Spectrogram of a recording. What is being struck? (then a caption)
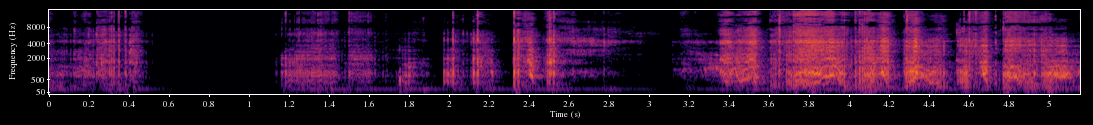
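Polystyrene foam block. Long fingernails scratch the top of a solid, square white polystyrene foam block with loose beads. Bright, squeaky scraping comes in quick, irregular strokes with a squeal around 875 Hz. A short silence follows the first burst, and the scratching builds louder and denser toward the end.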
